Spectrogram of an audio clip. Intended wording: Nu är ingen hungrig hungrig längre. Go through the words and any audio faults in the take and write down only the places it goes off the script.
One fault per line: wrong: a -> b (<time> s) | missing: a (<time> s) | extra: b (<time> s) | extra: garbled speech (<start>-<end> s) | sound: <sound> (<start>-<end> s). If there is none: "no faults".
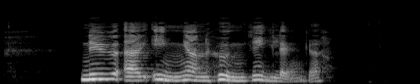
missing: hungrig (2.7 s)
